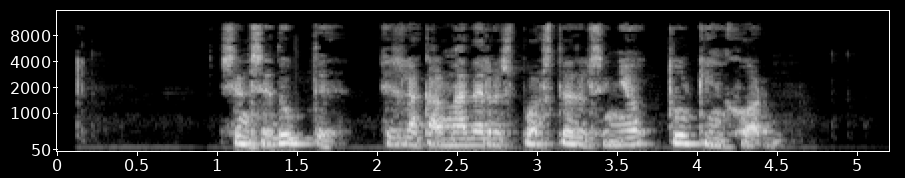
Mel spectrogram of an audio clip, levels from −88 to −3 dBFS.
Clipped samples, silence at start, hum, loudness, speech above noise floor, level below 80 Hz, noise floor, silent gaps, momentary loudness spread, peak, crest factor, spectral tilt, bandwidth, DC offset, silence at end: under 0.1%; 0.1 s; none; -19 LUFS; 50 dB; -58 dBFS; -68 dBFS; none; 12 LU; -2 dBFS; 18 dB; -4.5 dB/octave; 11.5 kHz; under 0.1%; 0.7 s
